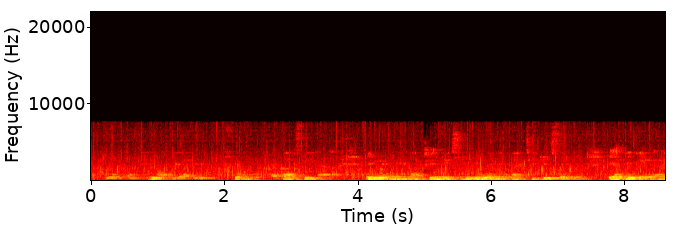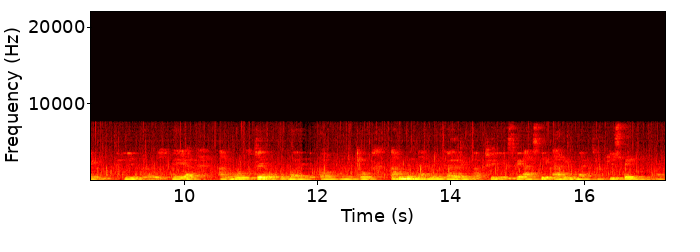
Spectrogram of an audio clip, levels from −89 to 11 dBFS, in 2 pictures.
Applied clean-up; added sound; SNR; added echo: none; Boiling; 18 dB; reverberation time 2.6 s.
